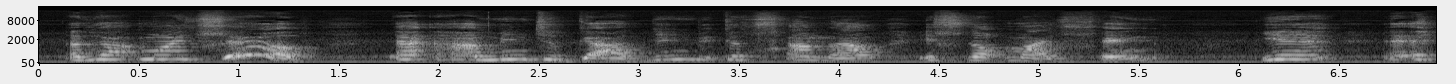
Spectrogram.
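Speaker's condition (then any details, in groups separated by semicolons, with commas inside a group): Facial palsy; can barely hear own speech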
